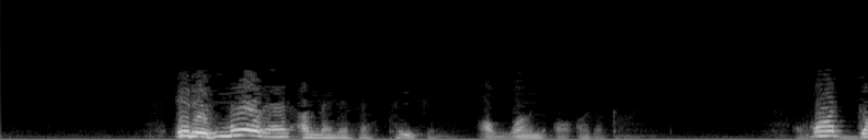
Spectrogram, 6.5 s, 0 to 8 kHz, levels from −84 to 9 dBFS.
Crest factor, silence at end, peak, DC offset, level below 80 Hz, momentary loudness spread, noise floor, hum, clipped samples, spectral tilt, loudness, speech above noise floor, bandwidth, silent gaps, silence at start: 16 dB; 0 s; -6 dBFS; 1%; -58 dBFS; 21 LU; -62 dBFS; none; under 0.1%; -13.5 dB/octave; -18 LUFS; 44 dB; 3.8 kHz; none; 1.3 s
